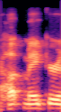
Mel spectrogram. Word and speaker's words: Hutmacher: You hope that Nash Hutmacher, or Hutmaker, as I believe he corrected.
